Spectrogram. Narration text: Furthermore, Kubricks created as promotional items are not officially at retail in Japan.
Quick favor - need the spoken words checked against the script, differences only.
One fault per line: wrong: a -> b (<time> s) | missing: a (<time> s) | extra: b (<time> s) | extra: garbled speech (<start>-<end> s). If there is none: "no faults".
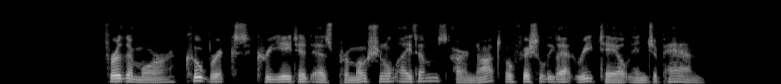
no faults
